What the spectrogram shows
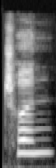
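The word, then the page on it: chun: tone 1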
